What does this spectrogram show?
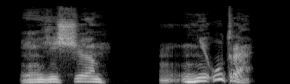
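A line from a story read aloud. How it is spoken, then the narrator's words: Sleepy question. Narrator (Russian): сонно спросил он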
